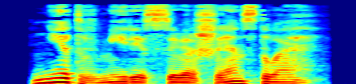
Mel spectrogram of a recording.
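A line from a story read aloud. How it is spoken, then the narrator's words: Mock-melancholy sigh. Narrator (Russian): вздохнул Бруно с напускной тоскливостью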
